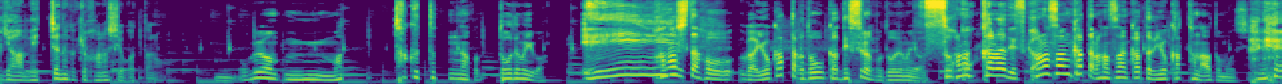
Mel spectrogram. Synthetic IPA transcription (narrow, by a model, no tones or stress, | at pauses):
iame̞t͡ɕːanãŋkakʲoːhanaɕijo̞kat̪ːa̰no̰ | ɯ̟̃ɴo̞ɾe̞βamat̪ʰːakɯ̟t̪ːanãŋkad̪̥o̞ːd̪e̞mo̞iːβa̰ | ehanaɕɕi̥t̪aɦo̞ːɡajo̞kat̪ːakad̪o̞ːkad̪e̞sɨɾamod̪o̞ːd̪e̞mo̞iːβa̰soakokaɾad̪esɨ̥kahanasãŋkat̪ːaɾahanas̬ãŋkat̪ːad̪ejo̞kat̪ʰːanat̪oːmo̞ɯ̟ɕi̥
